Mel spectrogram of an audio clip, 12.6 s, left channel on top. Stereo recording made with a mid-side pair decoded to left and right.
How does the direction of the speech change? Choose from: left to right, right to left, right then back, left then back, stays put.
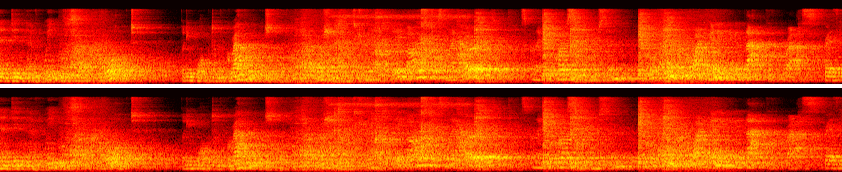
stays put.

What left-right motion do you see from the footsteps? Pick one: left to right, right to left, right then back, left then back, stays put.
left then back.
